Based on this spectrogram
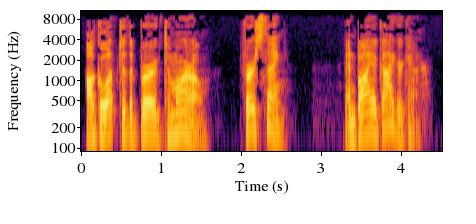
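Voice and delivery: excitement pulsing under a reasonable tone; suppressed excitement. A narrator's reading. Kurt offering to buy a Geiger counter, suppressed excitement. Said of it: "the pulse of excitement in his voice".

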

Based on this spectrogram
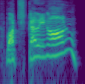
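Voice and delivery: loud, slow, high furious uncle; angry demand. A narrator's reading. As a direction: bark the demand slowly.

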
